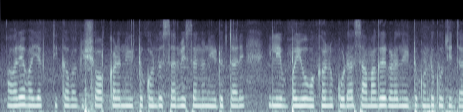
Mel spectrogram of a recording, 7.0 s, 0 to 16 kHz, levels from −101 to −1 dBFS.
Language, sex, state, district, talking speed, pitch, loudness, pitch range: Kannada, female, Karnataka, Belgaum, 105 wpm, 230 Hz, -16 LUFS, 225-235 Hz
